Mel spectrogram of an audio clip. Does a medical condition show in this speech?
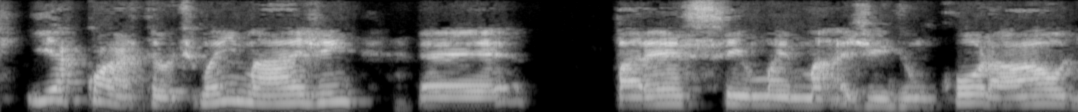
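No.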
